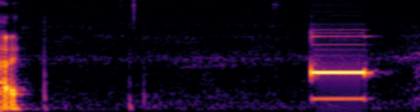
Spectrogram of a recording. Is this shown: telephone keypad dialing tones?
yes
